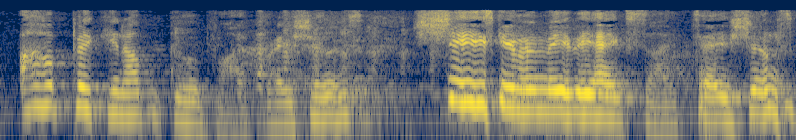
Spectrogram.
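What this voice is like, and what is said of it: Terrible singing voice. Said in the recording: “Terrible voice. Sorry about the voice.”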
